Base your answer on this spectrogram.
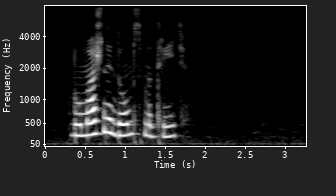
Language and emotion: Russian, neutral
